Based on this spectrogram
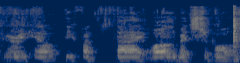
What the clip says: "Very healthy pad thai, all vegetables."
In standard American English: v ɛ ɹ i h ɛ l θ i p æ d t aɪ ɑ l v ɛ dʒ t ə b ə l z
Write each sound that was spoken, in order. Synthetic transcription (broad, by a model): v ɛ ɹ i h ɛ l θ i f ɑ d t aɪ ɑ l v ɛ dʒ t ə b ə l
